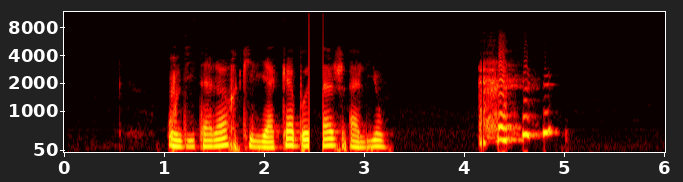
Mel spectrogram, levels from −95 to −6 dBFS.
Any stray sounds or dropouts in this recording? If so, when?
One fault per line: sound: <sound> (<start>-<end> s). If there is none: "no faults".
sound: dropout (2.4-2.6 s)
sound: laugh (4.1-5.0 s)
